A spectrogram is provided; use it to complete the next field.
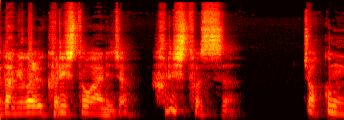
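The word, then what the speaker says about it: Χριστός: 이에수스라고 읽어야 됩니다. 그 다음 이걸 그리스도가 아니죠. 크리스토스.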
